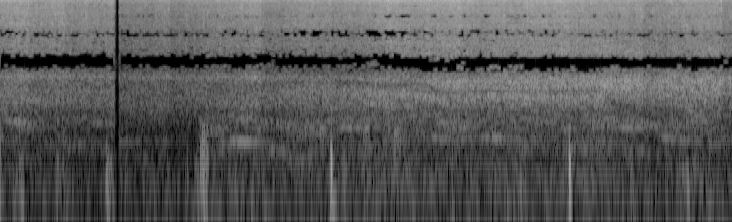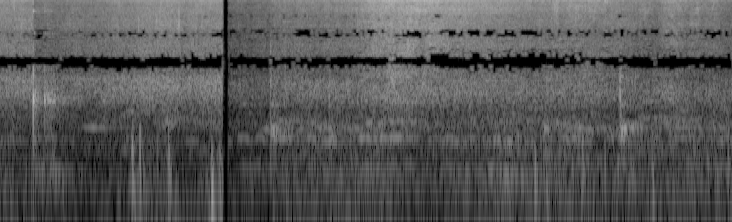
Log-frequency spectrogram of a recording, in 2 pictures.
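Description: Onions and tomatoes sizzling in hot oil in an aluminium pressure cooker pan, a steady frying hiss, with a wooden spatula now and then scraping and knocking against the metal as it stirs.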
